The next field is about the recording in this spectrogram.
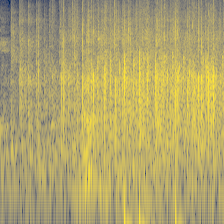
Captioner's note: clapping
